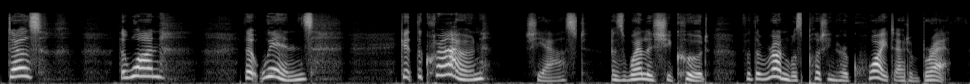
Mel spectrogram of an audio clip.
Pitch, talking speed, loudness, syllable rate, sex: 260 Hz, 135 wpm, -19 LUFS, 4.6 syllables/s, female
